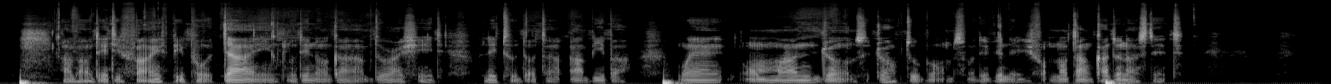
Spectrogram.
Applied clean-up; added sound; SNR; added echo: none; Bass drum; -2 dB; none.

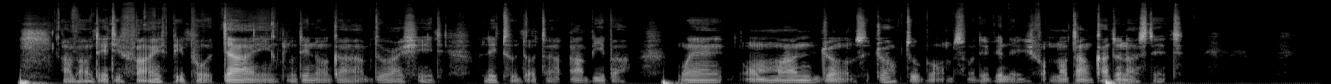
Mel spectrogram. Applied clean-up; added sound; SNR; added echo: neural mask model DeepFilterNet 3.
